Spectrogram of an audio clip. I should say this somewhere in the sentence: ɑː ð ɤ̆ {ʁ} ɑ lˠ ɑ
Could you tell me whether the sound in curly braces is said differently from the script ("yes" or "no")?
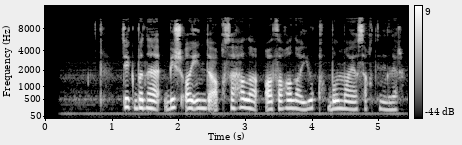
no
